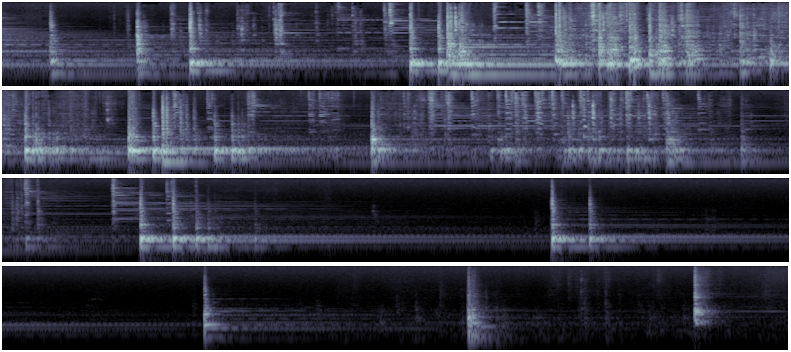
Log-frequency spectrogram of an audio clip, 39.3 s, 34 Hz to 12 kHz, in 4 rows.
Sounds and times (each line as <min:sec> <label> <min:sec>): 0:00.0 noises - more or less random - made by two guitars 0:24.8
